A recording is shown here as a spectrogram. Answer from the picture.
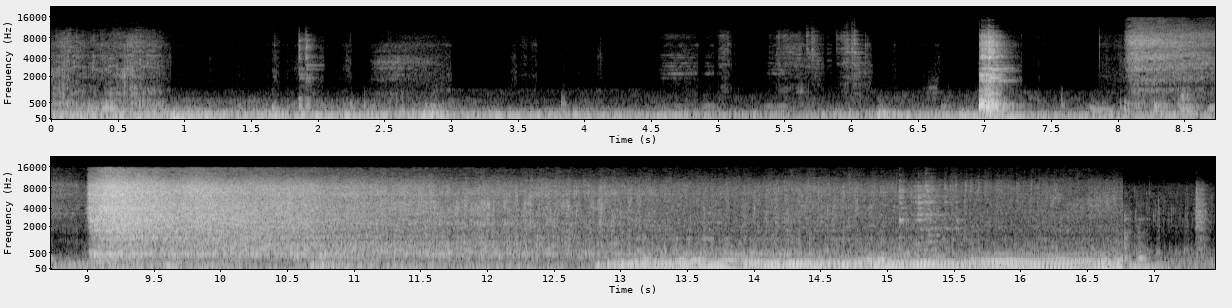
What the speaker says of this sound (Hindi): अब मैं इसमें दूध में जो चीनी मिला के रखी थी वो डालूँगी।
